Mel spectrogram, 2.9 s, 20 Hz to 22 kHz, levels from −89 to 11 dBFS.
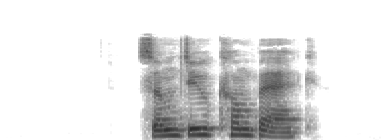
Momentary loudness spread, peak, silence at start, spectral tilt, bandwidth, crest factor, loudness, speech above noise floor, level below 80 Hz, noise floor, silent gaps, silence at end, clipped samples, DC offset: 10 LU; -2 dBFS; 1.05 s; -5.5 dB/octave; 7.8 kHz; 16 dB; -16 LUFS; 72 dB; -60 dBFS; -88 dBFS; none; 0.65 s; under 0.1%; under 0.1%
